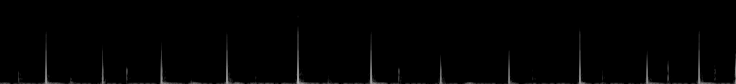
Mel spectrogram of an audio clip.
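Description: A small plastic pick pokes and scratches a flat, thin, solid wooden spatula-shaped paddle stick. Twelve sharp, crisp, bright taps land at an uneven pace, about 82 per minute. Between them come quieter, dry scratching and tapping sounds.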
